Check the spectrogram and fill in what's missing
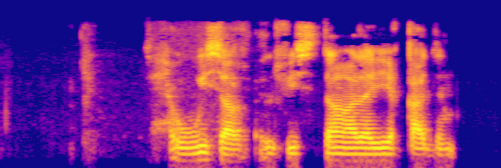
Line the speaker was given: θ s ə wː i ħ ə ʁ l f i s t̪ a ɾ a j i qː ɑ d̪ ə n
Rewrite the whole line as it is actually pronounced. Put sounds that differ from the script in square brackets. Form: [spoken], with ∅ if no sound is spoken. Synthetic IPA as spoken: θ [ħ] ə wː i [s] ə ʁ l f i s t̪ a ɾ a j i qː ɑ d̪ ə n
